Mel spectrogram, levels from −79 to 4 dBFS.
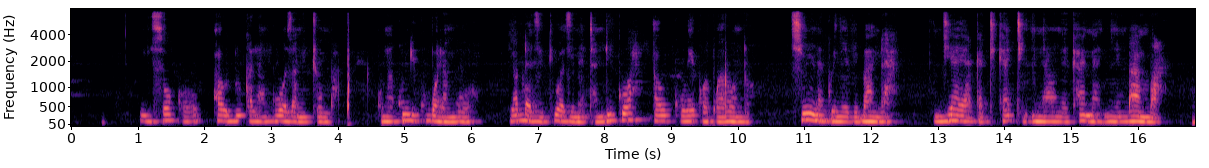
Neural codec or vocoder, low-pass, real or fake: codec, 44.1 kHz, 2.6 kbps, SNAC; 7.2 kHz; fake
